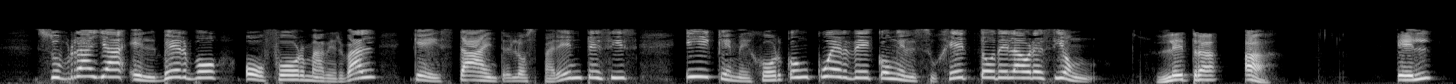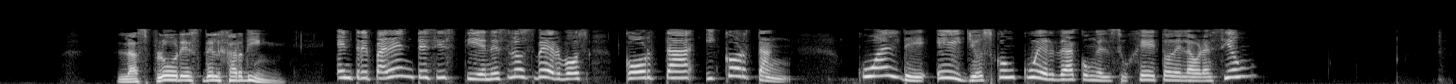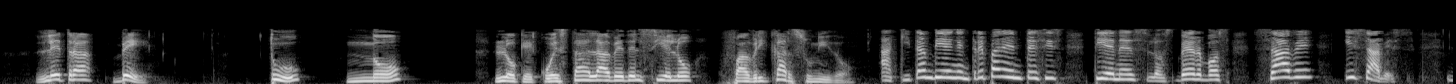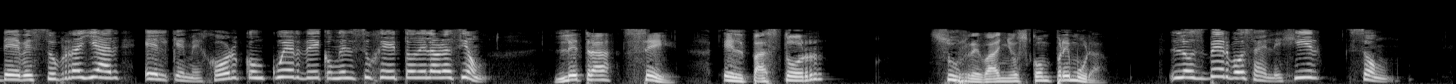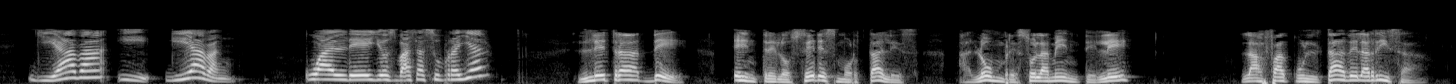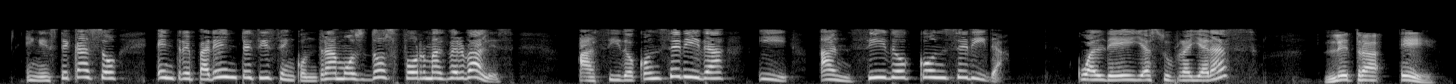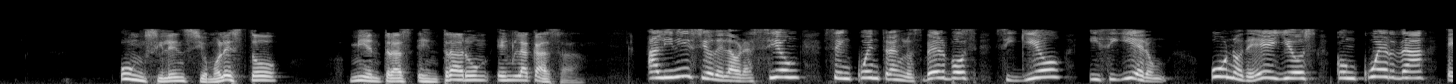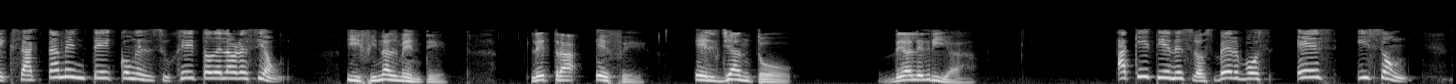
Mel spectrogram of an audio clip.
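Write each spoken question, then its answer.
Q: Letra B. Tú, no, lo que cuesta al ave del cielo fabricar su nido.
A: sabes

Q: Letra C. El pastor, sus rebaños con premura.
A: guiaba

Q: Letra D. Entre los seres mortales, al hombre solamente le...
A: ha sido concedida

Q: Letra E. Un silencio molesto mientras entraron en la casa.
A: siguió

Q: Y finalmente, letra F, el llanto de alegría.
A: es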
